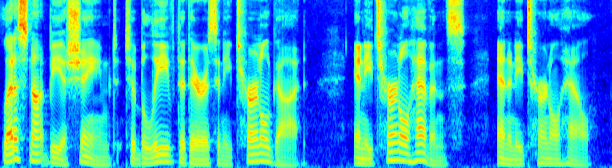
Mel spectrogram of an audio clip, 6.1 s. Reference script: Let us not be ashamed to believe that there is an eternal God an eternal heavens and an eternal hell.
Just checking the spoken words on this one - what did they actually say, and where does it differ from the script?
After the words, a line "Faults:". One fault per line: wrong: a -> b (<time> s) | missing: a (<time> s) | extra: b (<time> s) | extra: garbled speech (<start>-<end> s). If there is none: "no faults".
Let us not be ashamed to believe that there is an eternal God an eternal heavens and an eternal hell.
Faults:
no faults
